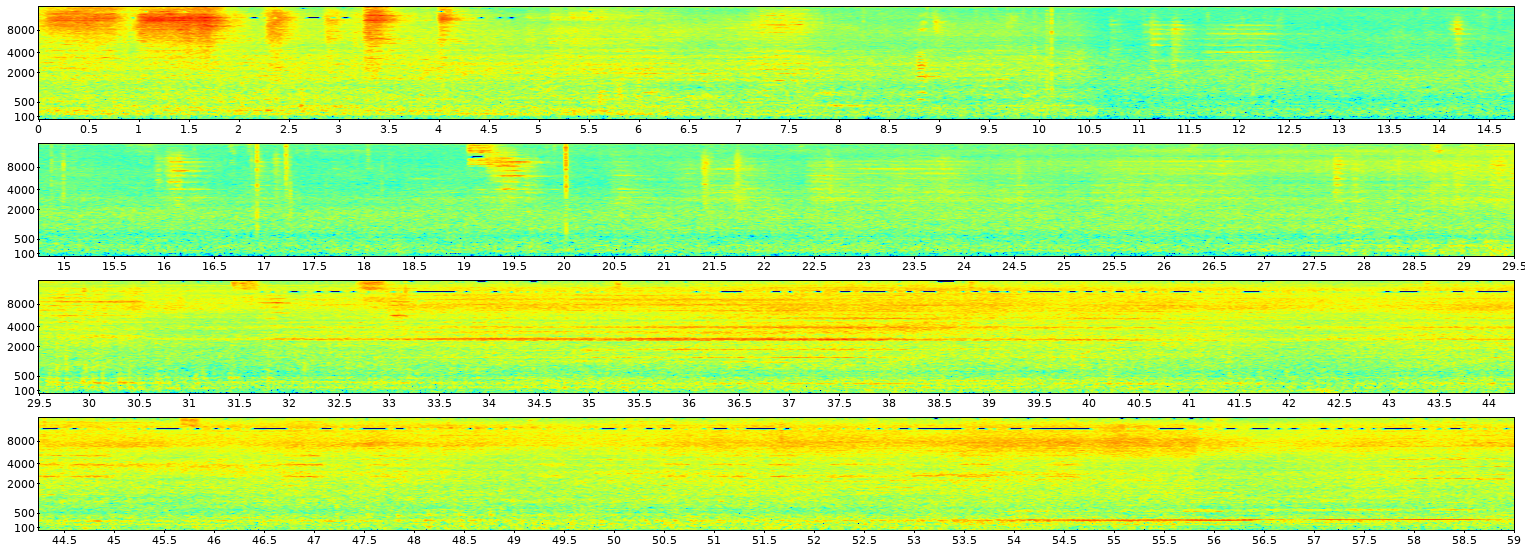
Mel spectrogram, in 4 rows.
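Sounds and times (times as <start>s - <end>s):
train rolling and humming: 0.0s - 59.0s
high wheel squeal: 11.6s - 12.4s, 30.6s - 48.1s, 49.2s - 59.0s.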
